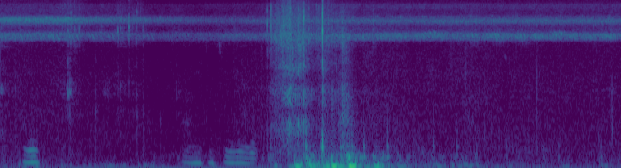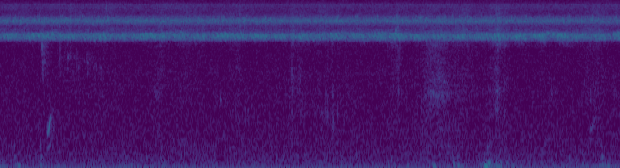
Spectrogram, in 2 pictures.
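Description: Steady, faint, high-pitched chorus of night insects in swamp grass. About three seconds in, a short, louder burst of noise.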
